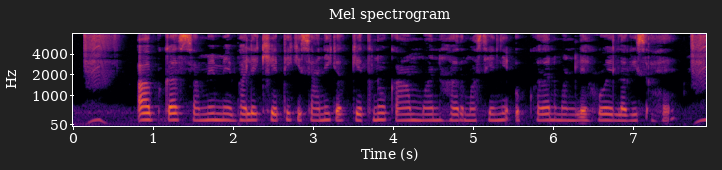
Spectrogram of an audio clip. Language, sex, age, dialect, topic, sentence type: Chhattisgarhi, female, 18-24, Northern/Bhandar, banking, statement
